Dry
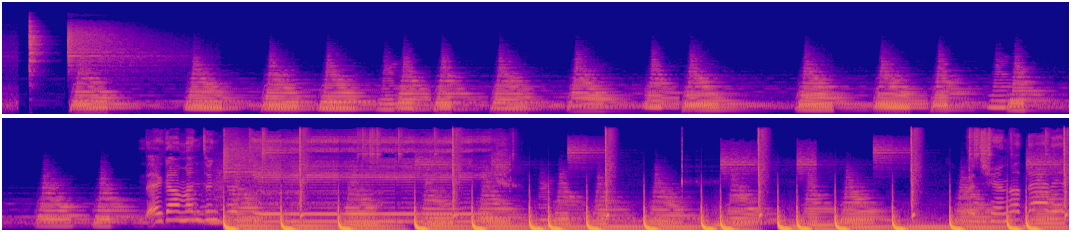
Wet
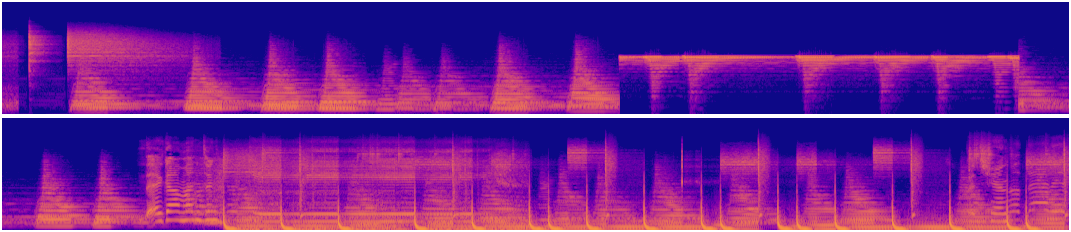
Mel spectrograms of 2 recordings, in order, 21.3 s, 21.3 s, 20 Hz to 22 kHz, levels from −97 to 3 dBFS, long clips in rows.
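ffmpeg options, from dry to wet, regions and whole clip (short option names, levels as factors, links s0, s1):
-filter_complex "[0:a]asettb=1/sr,asplit=3[s0][s1][s2];[s0]atrim=end=3.644[s3];[s1]atrim=start=3.64:end=4.83,asetpts=PTS-STARTPTS,afade=t=in:d=0.004:c=qsin,afade=t=out:st=1.186:d=0.004:c=qsin,lowpass=2600,acompressor=threshold=0.00501:ratio=2.5:attack=3.2:release=140:knee=1:detection=peak[s4];[s2]atrim=start=4.826[s5];[s3][s4]acrossfade=d=0.004:c1=hsin:c2=qsin[s6];[s6][s5]acrossfade=d=0.004:c1=qsin:c2=hsin,asettb=1/sr,asplit=3[s7][s8][s9];[s7]atrim=end=6.174[s10];[s8]atrim=start=6.17:end=10.17,asetpts=PTS-STARTPTS,afade=t=in:d=0.004:c=qsin,afade=t=out:st=3.996:d=0.004:c=qsin,acontrast=75,lowpass=f=3100:t=q:w=0.5098,lowpass=f=3100:t=q:w=0.6013,lowpass=f=3100:t=q:w=0.9,lowpass=f=3100:t=q:w=2.563,afreqshift=-3700[s11];[s9]atrim=start=10.166[s12];[s10][s11]acrossfade=d=0.004:c1=hsin:c2=qsin[s13];[s13][s12]acrossfade=d=0.004:c1=qsin:c2=hsin,asettb=1/sr,asplit=3[s14][s15][s16];[s14]atrim=end=12.364[s17];[s15]atrim=start=12.36:end=15.97,asetpts=PTS-STARTPTS,afade=t=in:d=0.004:c=qsin,afade=t=out:st=3.606:d=0.004:c=qsin,highshelf=f=6600:g=-9.5,asplit=7[s18][s19][s20][s21][s22][s23][s24];[s19]adelay=122,afreqshift=-40,volume=0.2[s25];[s20]adelay=244,afreqshift=-80,volume=0.116[s26];[s21]adelay=366,afreqshift=-120,volume=0.0668[s27];[s22]adelay=488,afreqshift=-160,volume=0.0389[s28];[s23]adelay=610,afreqshift=-200,volume=0.0226[s29];[s24]adelay=732,afreqshift=-240,volume=0.013[s30];[s18][s25][s26][s27][s28][s29][s30]amix=inputs=7:normalize=0,atrim=end_sample=159201[s31];[s16]atrim=start=15.966[s32];[s17][s31]acrossfade=d=0.004:c1=hsin:c2=qsin[s33];[s33][s32]acrossfade=d=0.004:c1=qsin:c2=hsin,equalizer=f=5400:t=o:w=1.3:g=11,acompressor=threshold=0.0316:ratio=6,lowpass=f=7200:w=0.5412,lowpass=f=7200:w=1.3066,volume=1.68"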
